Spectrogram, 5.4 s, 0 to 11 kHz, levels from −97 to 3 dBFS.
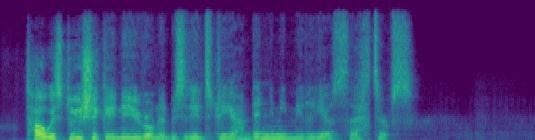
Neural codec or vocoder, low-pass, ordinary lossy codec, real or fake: codec, 16 kHz in and 24 kHz out, 0.4 kbps, LongCat-Audio-Codec, fine tuned four codebook decoder; 9.9 kHz; Opus, 64 kbps; fake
